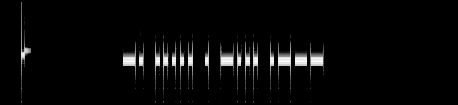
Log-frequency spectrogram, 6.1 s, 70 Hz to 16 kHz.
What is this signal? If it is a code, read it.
Morse code, heard as a keyed tone, about 22 wpm, 700 Hz. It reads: N5EBJ
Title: USA Call Signs 22wpm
